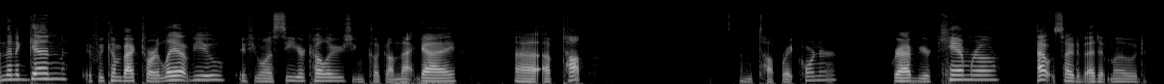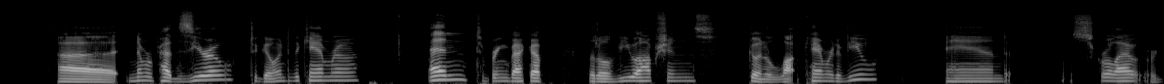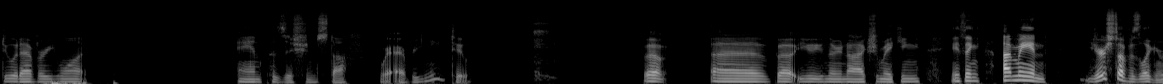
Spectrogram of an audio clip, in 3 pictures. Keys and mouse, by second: 0.0 click, 2.4 click, 6.2 middle click, 8.7 click, 9.7 Tab, 10.7 click, 11.0 click, 12.3 KP_0, 15.6 n, 17.6 click, 19.1 click, 20.2-21.5 shift+middle drag, 22.7-23.3 middle drag, 23.6-24.4 middle drag, 26.4 n, 27.5 n, 28.1 click, 28.8-30.2 middle drag.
